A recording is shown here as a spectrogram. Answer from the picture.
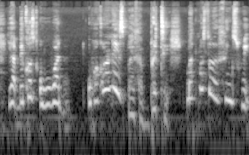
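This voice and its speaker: A woman in a Ugandan accent with an animated tone, vocal fry and very wide pitch swings. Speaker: vlogger. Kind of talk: casual chat.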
